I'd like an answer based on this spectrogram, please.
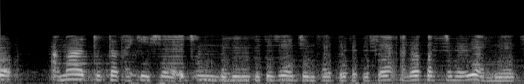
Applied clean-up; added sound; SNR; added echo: neural separator model SepFormer DNS4.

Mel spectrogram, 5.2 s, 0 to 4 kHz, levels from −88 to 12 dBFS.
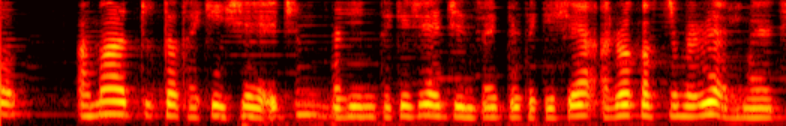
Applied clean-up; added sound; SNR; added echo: neural mask model DeepFilterNet 3.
